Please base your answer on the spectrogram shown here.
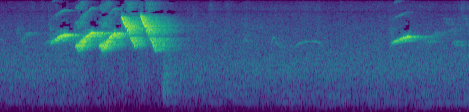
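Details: A collared seedeater kept in a cage sings in the tui tui style used for song training: a brisk phrase of sliding whistles, then silence and one lone short note.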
